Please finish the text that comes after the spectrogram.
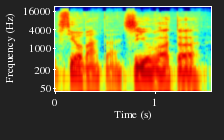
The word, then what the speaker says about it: Syovata Edari: So without further ado, I'm going to introduce our guest of this episode, attorney Syovata Edari. Did I get that right? Syovata. She goes by Vata, though. Yes. The T pronounced.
